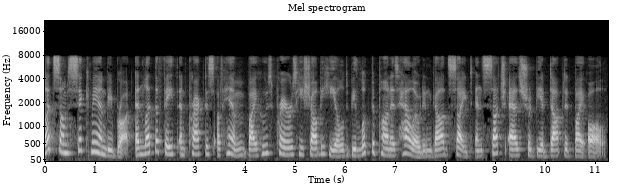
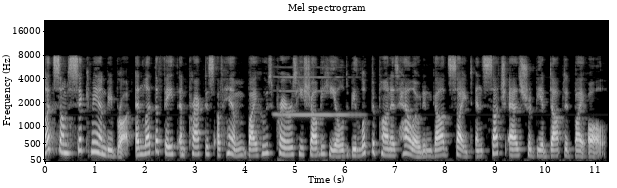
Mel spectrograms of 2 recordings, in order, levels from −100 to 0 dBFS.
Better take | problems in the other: first | noise reduction (classical method Wiener filter)

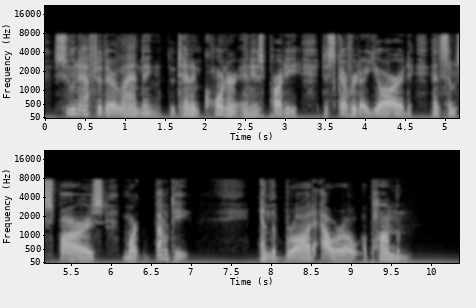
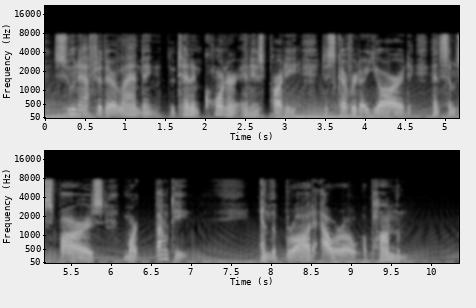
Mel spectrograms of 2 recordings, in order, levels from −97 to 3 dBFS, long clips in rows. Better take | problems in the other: first | background sound (Keyboard (musical)); 13 dB below the speech

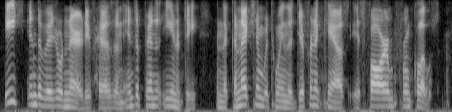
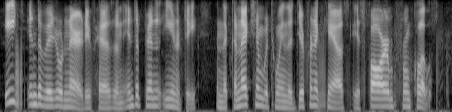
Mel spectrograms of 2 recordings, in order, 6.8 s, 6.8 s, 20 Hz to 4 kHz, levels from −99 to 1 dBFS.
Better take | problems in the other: first | noise reduction (neural separator model SepFormer WHAM!)

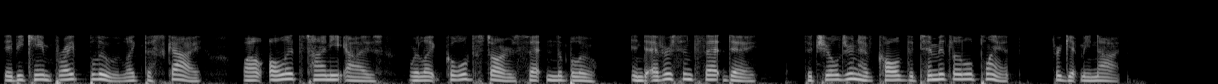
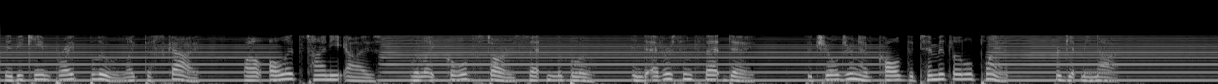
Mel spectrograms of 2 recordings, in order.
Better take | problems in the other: first | background sound (Wind instrument, woodwind instrument); 5 dB below the speech

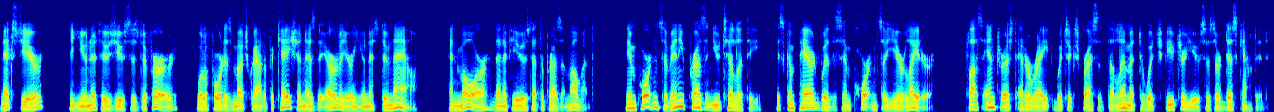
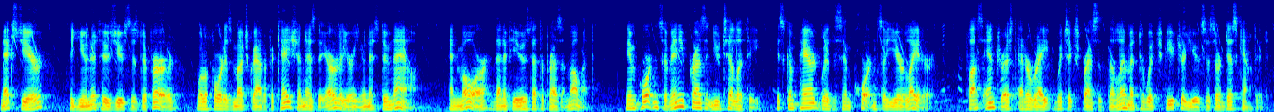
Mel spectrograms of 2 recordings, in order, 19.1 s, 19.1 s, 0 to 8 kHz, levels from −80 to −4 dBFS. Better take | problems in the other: first | noise reduction (neural separator model SepFormer DNS4)

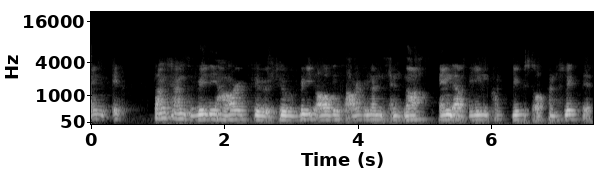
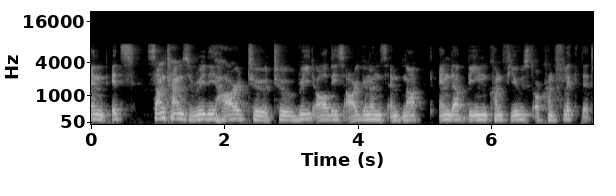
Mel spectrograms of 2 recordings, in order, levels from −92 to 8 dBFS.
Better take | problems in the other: second | noise reduction (neural mask model DeepFilterNet 3)

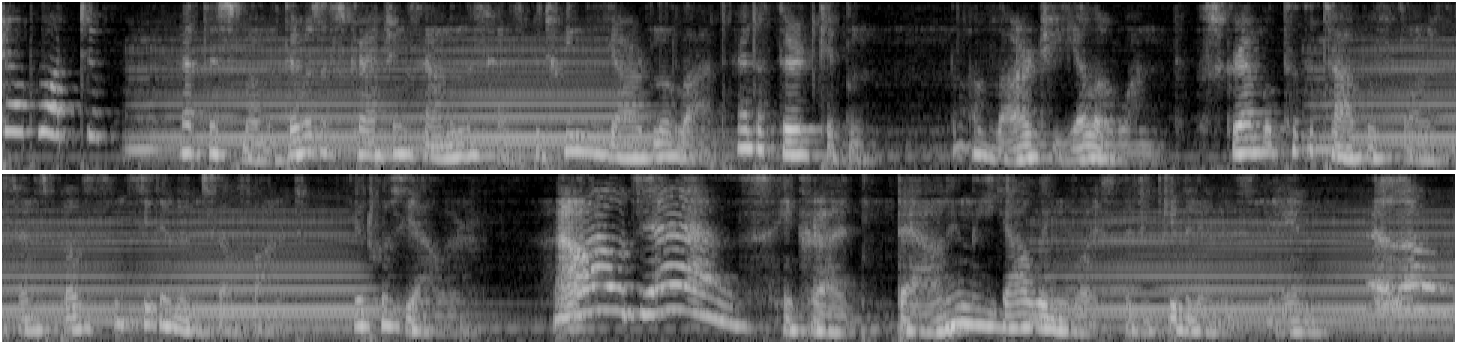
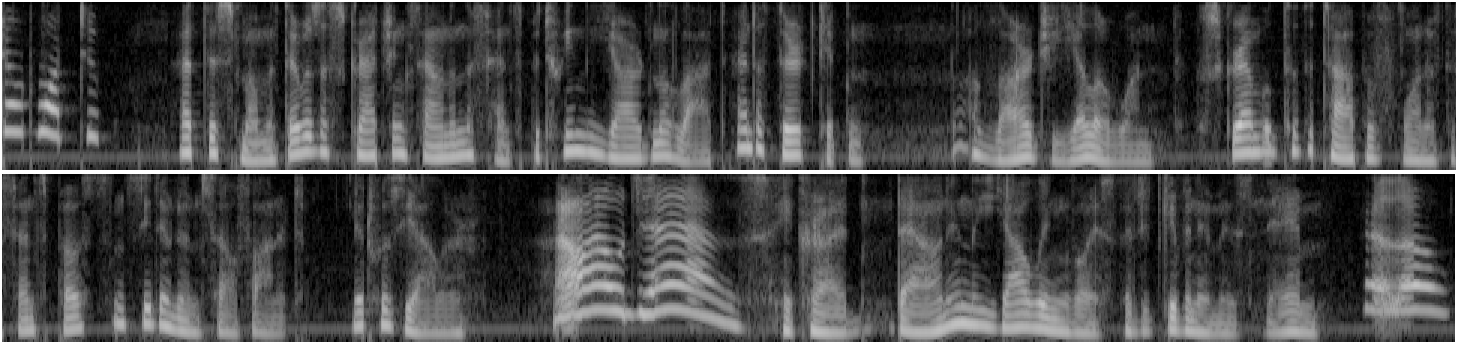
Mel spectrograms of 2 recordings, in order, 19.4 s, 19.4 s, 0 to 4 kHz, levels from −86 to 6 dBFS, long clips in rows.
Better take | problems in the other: second | background sound (Bowed string instrument); 8 dB below the speech // room echo; dies away in 0.3 s

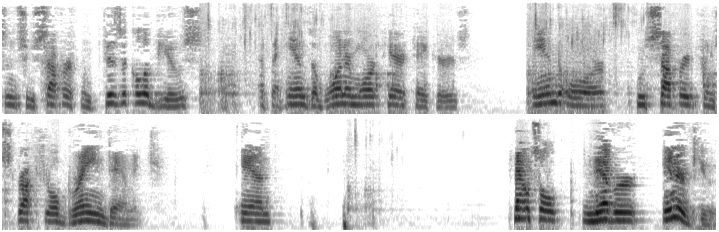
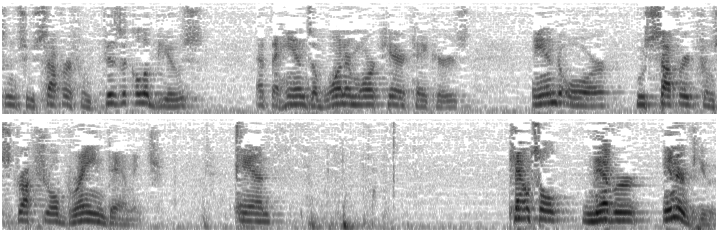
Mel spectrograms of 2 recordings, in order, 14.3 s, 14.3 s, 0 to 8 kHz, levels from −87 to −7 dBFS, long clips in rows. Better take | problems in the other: second | noise reduction (neural mask model RNNoise)

